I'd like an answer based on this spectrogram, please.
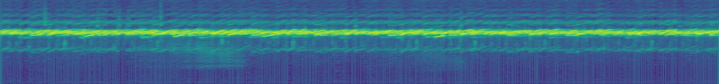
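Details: Spring peepers calling at night at a frog pond early in the year: a dense, unbroken chorus of high peeps merging into a steady shrill wall of sound, with brief softer lower trills around two and five seconds.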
